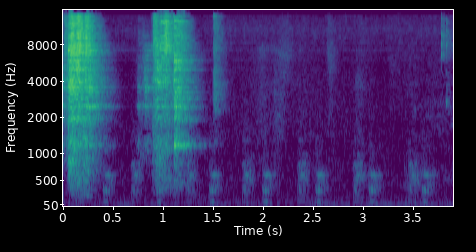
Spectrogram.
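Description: A knife peels mango skin with a few sharp scraping strokes up close, followed by a run of soft, evenly spaced clicks and taps.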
